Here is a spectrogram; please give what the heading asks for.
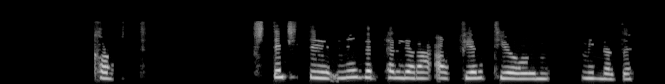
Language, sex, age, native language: Icelandic, female, 12, Icelandic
